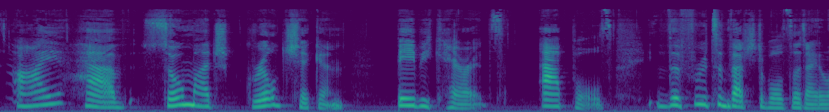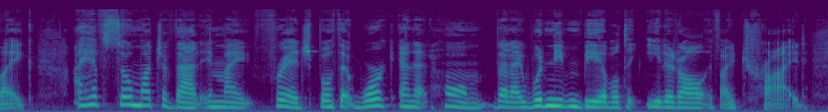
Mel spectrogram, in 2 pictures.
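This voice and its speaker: A woman's plain, everyday voice with an American accent, medium pitch, lively intonation and a moderate pace, on a very clean recording with a silent background. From New York. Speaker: fitness entrepreneur. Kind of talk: casual chat.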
